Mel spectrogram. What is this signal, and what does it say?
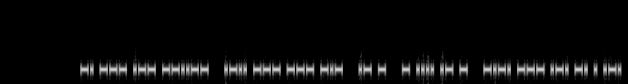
Morse code, heard as a keyed tone, about 50 wpm, 700 Hz. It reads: NOW, LOOK AT THAT CORNER
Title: Sentences from Top 1600 Words 50wpm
